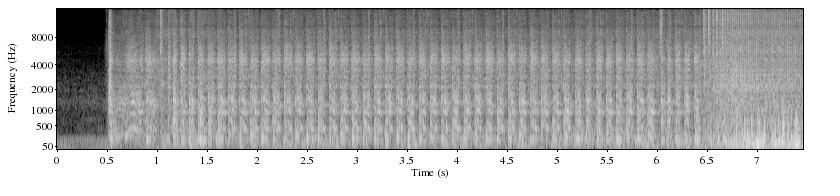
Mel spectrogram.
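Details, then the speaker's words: 1994 Ford Econovan after a slipped timing belt was fixed, burnt ignition points replaced and gap and timing set: it catches within a second and settles into an even idle with regular firing pulses; much better than before, though the #1 plug lead is cracked. "That sounded much better. Doing that because I found a big crack in this #1 lead, so it's still working, but I'm going to have to replace that pretty soon. This is much better than it sounded yesterday when those points weren't opening properly."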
